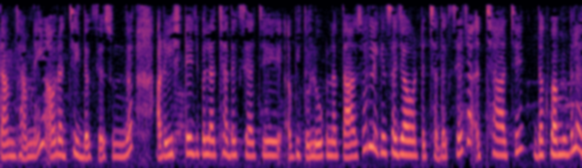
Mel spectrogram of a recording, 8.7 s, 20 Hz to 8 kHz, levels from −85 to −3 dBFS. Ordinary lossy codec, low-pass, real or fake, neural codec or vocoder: MP3, 32 kbps; 7.2 kHz; real; none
